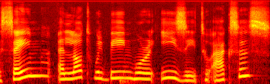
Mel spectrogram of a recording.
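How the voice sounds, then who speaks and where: A woman speaks with a Greek accent and lively intonation. The recording is very clean, with a silent background. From Greece. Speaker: diplomat. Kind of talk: interview. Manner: hesitant, many fillers.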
